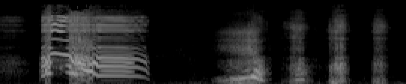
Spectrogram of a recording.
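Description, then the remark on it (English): A person imitates a chicken with a long, shrill, wavering squawk followed by a series of four short, clucking bursts, all vocalized with no other talk. “This is how chicken says it.”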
